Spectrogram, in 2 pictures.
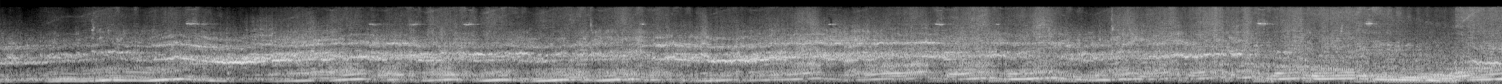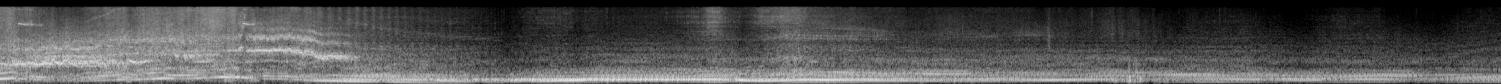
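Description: Nissan Cefiro's turbocharged RB25DET straight-six revving hard, its revs bouncing up and down about one and a half times a second, while the rear tyres squeal continuously in a drift. About 18 seconds in, the tyre squeal stops and the engine drops back to a steadier, lower running note.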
